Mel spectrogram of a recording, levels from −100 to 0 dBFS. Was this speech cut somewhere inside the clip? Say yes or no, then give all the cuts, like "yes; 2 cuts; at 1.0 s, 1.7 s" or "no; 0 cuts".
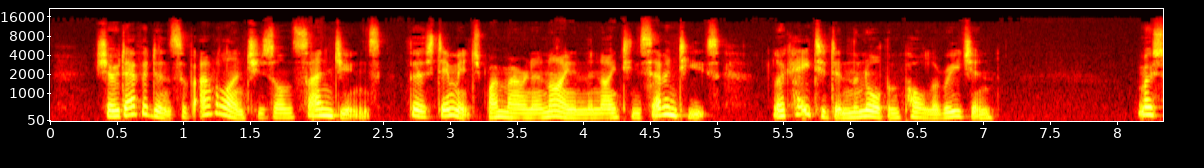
no; 0 cuts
